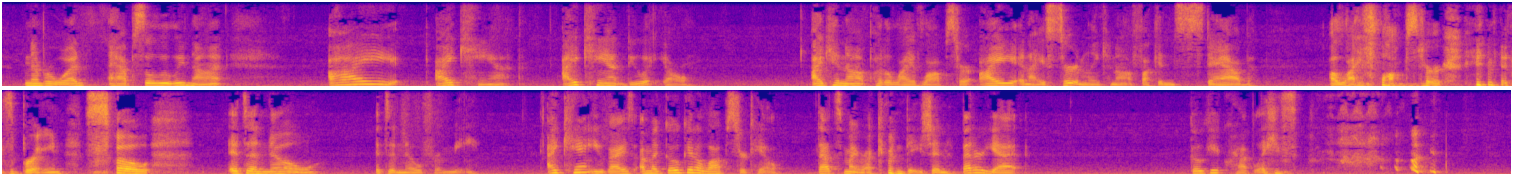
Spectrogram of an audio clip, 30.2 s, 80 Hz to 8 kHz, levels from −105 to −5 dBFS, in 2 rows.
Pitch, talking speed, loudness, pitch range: 165 Hz, 120 wpm, -24 LUFS, 135-195 Hz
